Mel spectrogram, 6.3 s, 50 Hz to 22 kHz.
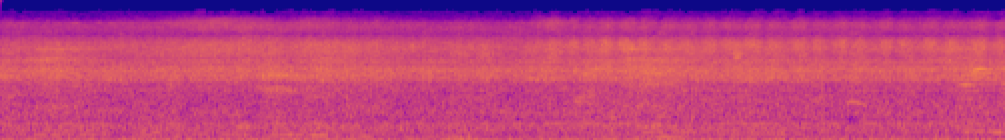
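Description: Low steady rumble of a distant Class 153 diesel railcar's engine, with wind noise on the microphone over it.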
